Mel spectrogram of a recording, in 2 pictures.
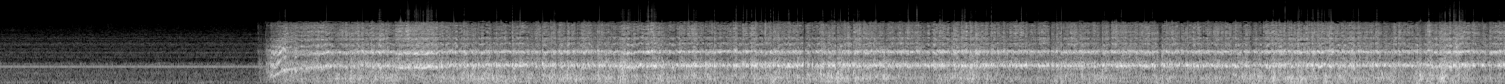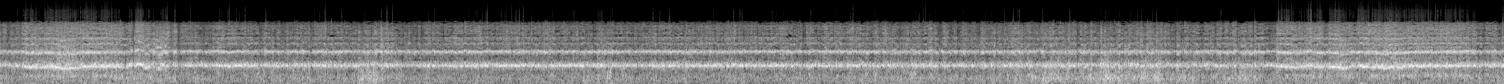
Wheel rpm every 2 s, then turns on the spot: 0, 100, 230, 230, 230, 230, 230, 230, 240, 230, 230, 230, 230, 230, 230.
none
